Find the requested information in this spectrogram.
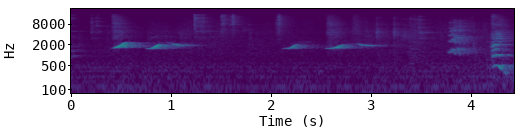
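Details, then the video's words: Pet Amazon parrot left alone indoors, whistling: a series of short rising whistles, several in pairs, followed by a rougher harsh call near the end. "loro llorando porque no le dan atención"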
